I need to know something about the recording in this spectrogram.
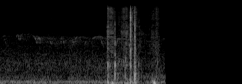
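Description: Handling noise on a handheld camera: several sharp knocks and rubs a little over a second in, over a faint low background hum, then the sound cuts off suddenly to silence.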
